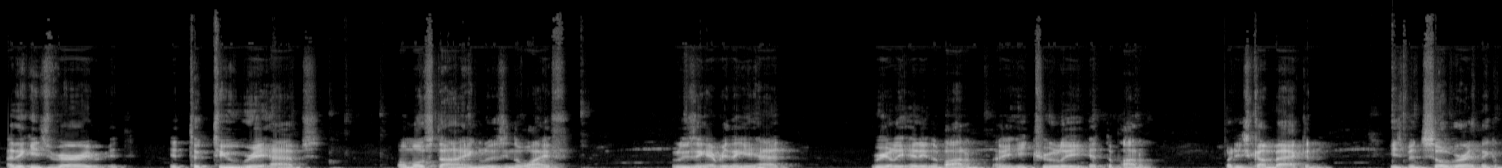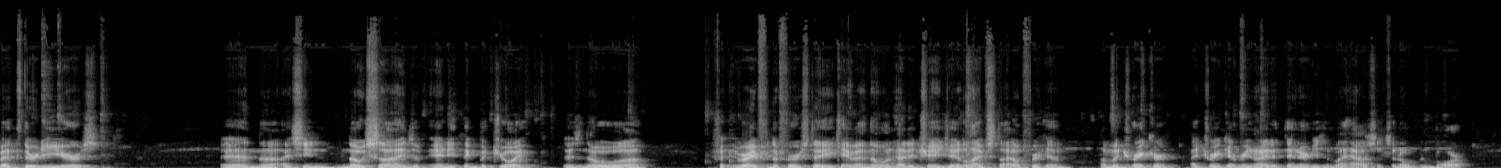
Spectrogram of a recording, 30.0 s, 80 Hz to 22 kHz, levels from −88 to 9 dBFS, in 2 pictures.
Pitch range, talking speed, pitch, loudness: 85-110 Hz, 180 wpm, 90 Hz, -19 LUFS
